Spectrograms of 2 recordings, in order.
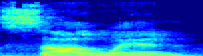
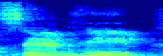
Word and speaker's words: Samhain: I know it's pronounced SAMHAIN.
